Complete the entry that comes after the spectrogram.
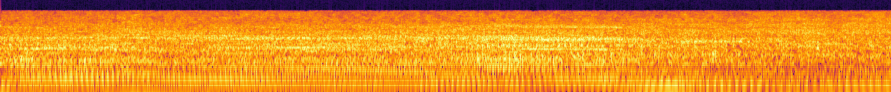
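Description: A motor vehicle's engine running steadily, its pitch shifting slightly about three seconds in.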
